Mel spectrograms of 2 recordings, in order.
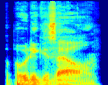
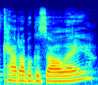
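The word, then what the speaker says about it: Kat Abughazaleh: Uh, I I'm going to let her pronounce her name because again, a booty gazelle. I I don't know. Um, let's see. My name is Katab Gazale.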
